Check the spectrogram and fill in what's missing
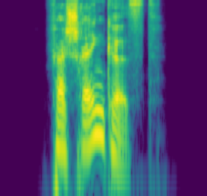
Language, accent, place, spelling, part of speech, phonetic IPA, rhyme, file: German, Germany, Berlin, verschränkest, verb, [fɛɐ̯ˈʃʁɛŋkəst], -ɛŋkəst, De-verschränkest.ogg
- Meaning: second-person singular subjunctive I of verschränken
